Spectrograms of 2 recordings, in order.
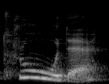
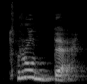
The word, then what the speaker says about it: trodde: If you would write it like this, for example, then the O would become long and we would say trode, trode. However, the correct way is with the de, and then we have two consonants that are the same, so the emphasis goes there and the O becomes short. So here the pronunciation is trodde, trodde.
